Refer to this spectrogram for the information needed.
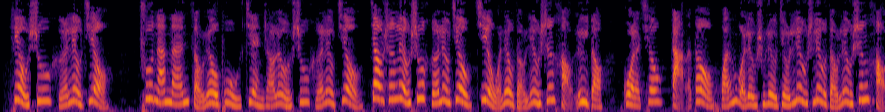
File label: chinese tongue twister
